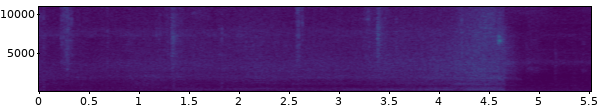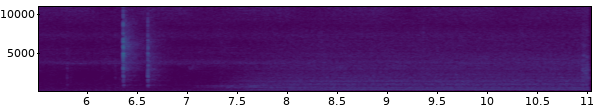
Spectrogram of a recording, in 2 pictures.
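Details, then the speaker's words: Homemade bladeless wooden fan on test, upper rings held on with blue tack: small motor spins up to a steady mid-pitched whine, labored and breathy, the fan struggling to pull air in. "Well, that actually works, so not a disaster, although I can hear the fan struggling to pull air in, so I've decided to get rid of the base with the battery holder and put some feet on to raise the base and let more air in through the underneath."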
